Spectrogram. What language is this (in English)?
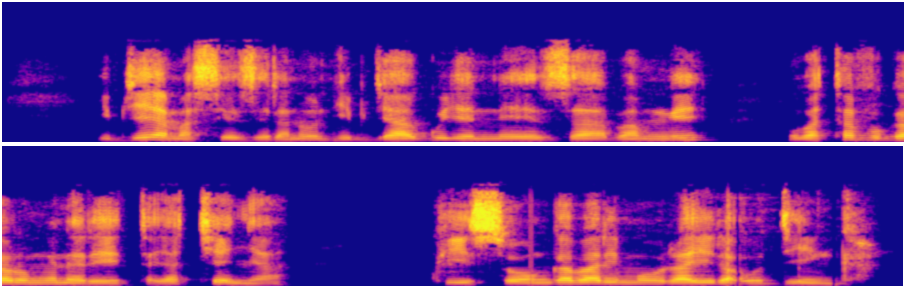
Kinyarwanda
